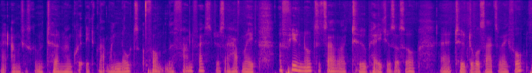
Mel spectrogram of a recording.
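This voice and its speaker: A soft-spoken man with a British accent talks at a fairly quick pace in a very deep, low voice. His tone is dark and mellow, somewhat breathy, with ordinary pitch variation. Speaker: gaming YouTuber. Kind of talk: casual video commentary. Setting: at home at night. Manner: quiet.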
